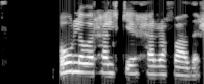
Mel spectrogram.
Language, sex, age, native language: Icelandic, female, 7, Icelandic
